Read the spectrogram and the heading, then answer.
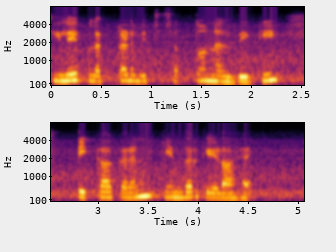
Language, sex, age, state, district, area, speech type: Punjabi, female, 18-30, Punjab, Mansa, urban, read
